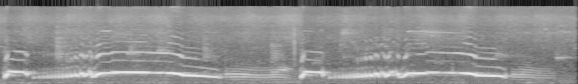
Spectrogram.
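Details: Pelung turtle dove giving a metallic terasan song, two full phrases about three seconds apart, each a quick pulsed trill swelling into a long flat hum, then a lower drooping coo to close.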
